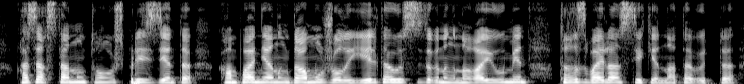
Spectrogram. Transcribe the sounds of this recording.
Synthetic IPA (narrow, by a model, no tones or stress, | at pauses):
qʰɑzɑqst̪ɑnːəɴt̪ʰʊɴʁəspre̞zijd̪e̞nt̪ɪkʰo̞mpanʲijanəɴd̪ɑmuʒo̞lˠəje̞lt̪ʰæwe̞lsɪzd̪ɪɡʲɪnɪŋnəʁɑjuəme̞nt̪ʰəʁəzbɑjlˠɑnəse̞kʲe̞nɪnɑt̪ɑpwɵt̪ːɪ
